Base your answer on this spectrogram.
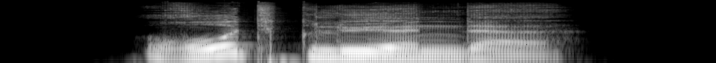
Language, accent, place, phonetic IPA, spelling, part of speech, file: German, Germany, Berlin, [ˈʁoːtˌɡlyːəndə], rotglühende, adjective, De-rotglühende.ogg
- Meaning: inflection of rotglühend: 1. strong/mixed nominative/accusative feminine singular 2. strong nominative/accusative plural 3. weak nominative all-gender singular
